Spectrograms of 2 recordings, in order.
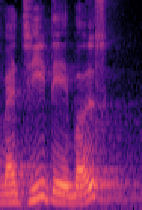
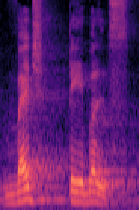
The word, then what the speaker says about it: vegetables: please write the spelling v e g e t a b l e s now you call it veggie tables no it is not veggie tables it's veg tables this e is silent it's vegetables okay now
